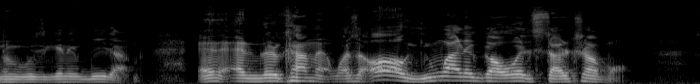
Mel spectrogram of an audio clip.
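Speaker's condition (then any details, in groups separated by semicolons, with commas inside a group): Cerebral palsy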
